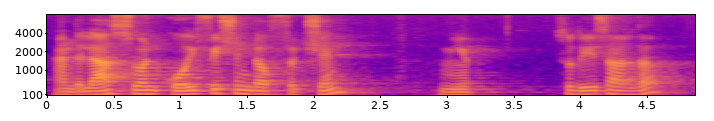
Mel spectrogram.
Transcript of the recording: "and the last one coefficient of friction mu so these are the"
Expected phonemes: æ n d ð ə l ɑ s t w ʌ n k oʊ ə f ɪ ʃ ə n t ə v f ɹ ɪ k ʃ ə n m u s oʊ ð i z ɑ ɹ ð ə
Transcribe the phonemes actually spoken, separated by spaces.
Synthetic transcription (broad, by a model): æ n d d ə l ɑ s t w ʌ n k oʊ ə f ɪ ʃ ə n t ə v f ɹ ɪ k ʃ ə n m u s oʊ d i s ɑ ɹ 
